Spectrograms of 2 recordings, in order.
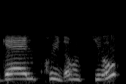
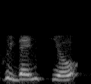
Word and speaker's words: Gaëlle Prudencio: So my name is Gaëlle Prudencio, and you can say Prudencio. It's okay.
